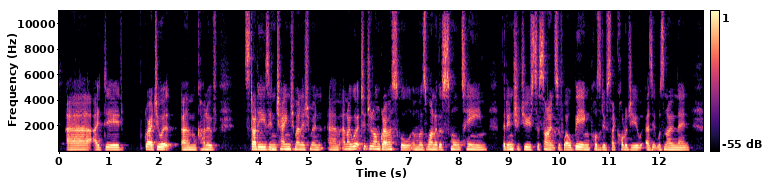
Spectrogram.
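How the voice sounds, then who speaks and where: A woman with an English accent speaks at a moderate pace in a fairly low, monotone voice with flat intonation, on a very clean recording with a silent background. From London, England. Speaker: organisational psychologist. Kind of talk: interview.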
